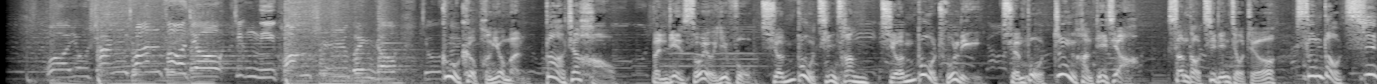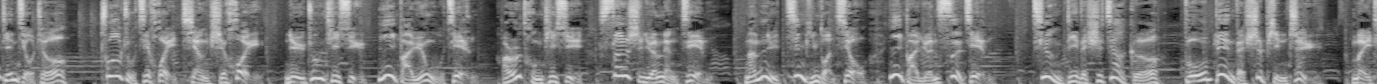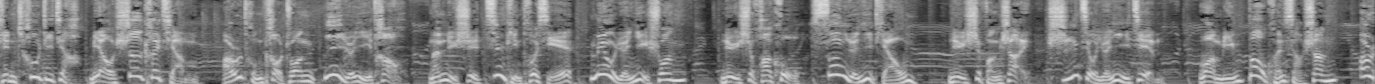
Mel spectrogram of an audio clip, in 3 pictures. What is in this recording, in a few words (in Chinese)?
男 促销广告 特卖+音乐; 性价比王 激情力度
